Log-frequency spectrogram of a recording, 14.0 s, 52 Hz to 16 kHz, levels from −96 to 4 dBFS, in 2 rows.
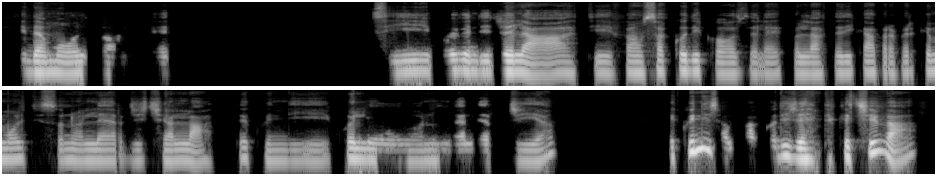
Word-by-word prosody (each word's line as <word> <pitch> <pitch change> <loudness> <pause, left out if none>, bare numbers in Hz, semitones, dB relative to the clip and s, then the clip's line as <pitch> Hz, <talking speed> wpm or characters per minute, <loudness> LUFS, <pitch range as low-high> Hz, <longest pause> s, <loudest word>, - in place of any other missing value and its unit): Ti 155 - -10
da 145 -1 +6
molta 140 -1 0
anche. - - -20 1.5
Sì, 150 +2 -2
poi 150 - 0
vende 145 -2 +3
i - - +1
gelati, 140 -1 +2
fa 145 - -6
un 140 - -1
sacco 150 +2 -1
di 150 0 0
cose 130 -2 -7
lei 130 0 -9
col 130 - -4
latte 130 +1 -5
di 135 - -3
capra, 135 -1 -6
perché 140 +3 -8
molti 150 +1 -4
sono 140 +1 -7
allergici 140 0 -6
al 135 +1 -2
latte 135 +4 -6
quindi 135 -1 -9
quello 145 -3 +1
non 135 +1 -7
dà 135 - -10
allergia. 135 +2 -7 0.9
E - - -6
quindi 260 +5 +9
c'è 275 - -1
un 155 - -5
sacco 165 +1 -8
di 185 +1 +4
gente 150 -2 +5
che 170 - +5
ci 225 +8 +7
va 175 - +3
140 Hz, 170 wpm, -23 LUFS, 135-150 Hz, 1.5 s, quindi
